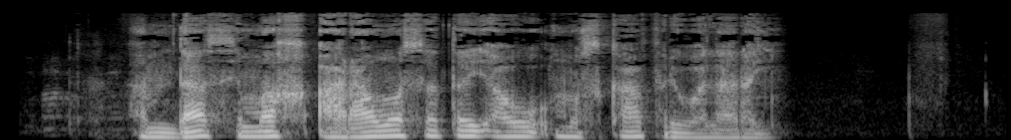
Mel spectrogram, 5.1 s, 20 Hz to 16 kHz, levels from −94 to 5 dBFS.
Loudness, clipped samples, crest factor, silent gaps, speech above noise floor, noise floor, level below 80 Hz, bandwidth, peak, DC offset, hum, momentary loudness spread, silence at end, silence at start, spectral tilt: -23 LUFS; under 0.1%; 22 dB; none; 54 dB; -77 dBFS; -56 dBFS; 11.5 kHz; -4 dBFS; under 0.1%; none; 10 LU; 1.2 s; 0.65 s; -5 dB/octave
